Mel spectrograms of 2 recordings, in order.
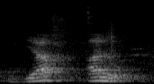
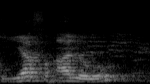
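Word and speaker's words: يفعل: ya in the beginning, and these three letters pronounced like that, yaf-alu, we put a ya in the beginning, and pronounce yaf-alu.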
